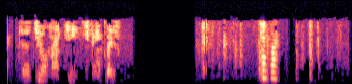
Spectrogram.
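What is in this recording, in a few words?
Police Department North Dispatch, scanner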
